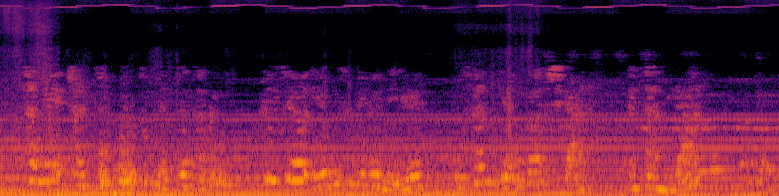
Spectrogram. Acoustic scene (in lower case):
bus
